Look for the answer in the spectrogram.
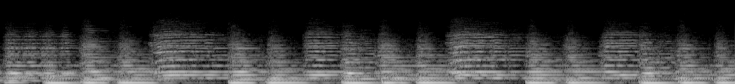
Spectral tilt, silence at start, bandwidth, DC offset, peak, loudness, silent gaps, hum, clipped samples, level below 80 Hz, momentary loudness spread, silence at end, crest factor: -8 dB/octave; 0 s; 6.4 kHz; under 0.1%; -6 dBFS; -21 LUFS; none; none; under 0.1%; -22 dBFS; 3 LU; 0 s; 14 dB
